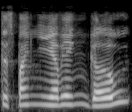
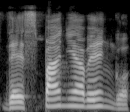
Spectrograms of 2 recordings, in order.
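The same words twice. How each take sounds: First: It is said with a foreign, American-sounding accent. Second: It is said with a native Spanish accent. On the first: The speaker calls it wrong. "it sounds horrible because it's not de España vengo" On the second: The speaker calls it right. "it's de España vengo"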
